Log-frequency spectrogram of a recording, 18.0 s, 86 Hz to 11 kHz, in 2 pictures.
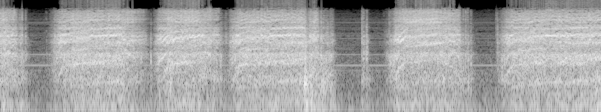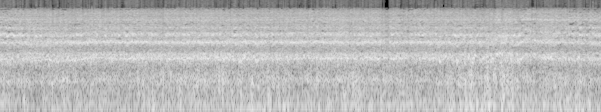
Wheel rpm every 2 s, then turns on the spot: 100, 100, 110, 90, 170, 220, 230, 230, 230.
6-8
